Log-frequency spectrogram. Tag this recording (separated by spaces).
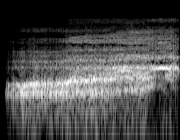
beast creature creepy growl horror monster noise roar scary screech unearthly vocal vocalization voice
